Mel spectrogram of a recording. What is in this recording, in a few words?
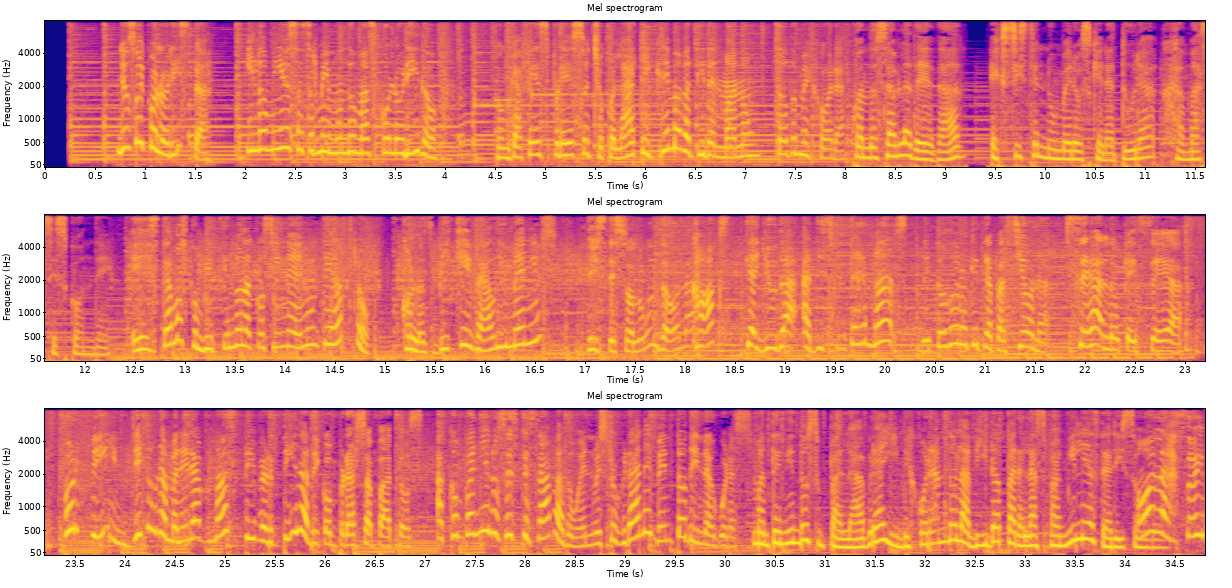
Commercial Spanish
